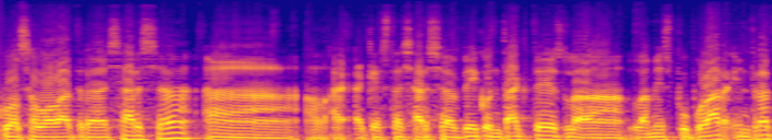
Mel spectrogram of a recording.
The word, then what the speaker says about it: Vkontakte: Què és exactament, a veure si ho sabré pronunciar bé, la xarxa social Vkontakte? – Vkontakte.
